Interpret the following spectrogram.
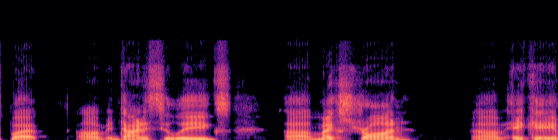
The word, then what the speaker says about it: Strachan: A guy that, look, you're not going to be drafting him in redraft leagues, but in dynasty leagues, Mike Strawn, aka Mike Strachan, is pronounced Mike Strawn.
